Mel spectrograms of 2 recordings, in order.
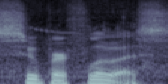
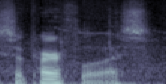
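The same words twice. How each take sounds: First: It is said as 'super' plus 'fluous'. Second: It is not said as 'super' plus 'fluous'. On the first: The speaker calls it wrong. "A combination of the two words, you know, super being super and fluous being fluid-like" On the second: The speaker calls it right. "it's actually superfluous"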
